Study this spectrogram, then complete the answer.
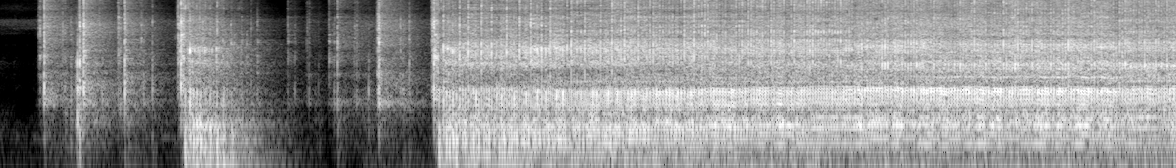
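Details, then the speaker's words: Two-stroke brush cutter: starts, then runs with a harsh, raspy, unusually loud roar because the muffler is loose and exhaust escapes at the joint. "ó tá vendo que é um barulho Fora do Normal né E que é um barulho que o escapamento tá solto então o barulho ele não vai pro escapamento aqui e acaba soltando na junção"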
